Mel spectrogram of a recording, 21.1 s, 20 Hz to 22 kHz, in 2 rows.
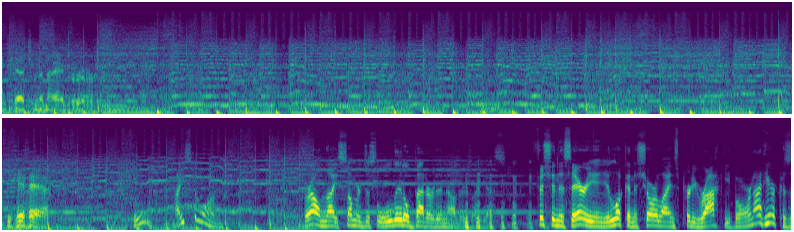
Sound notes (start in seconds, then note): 2.2 upbeat instrumental music; 10.6 giggles; 16.5 laughs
